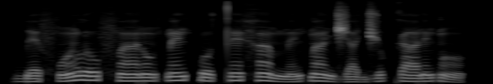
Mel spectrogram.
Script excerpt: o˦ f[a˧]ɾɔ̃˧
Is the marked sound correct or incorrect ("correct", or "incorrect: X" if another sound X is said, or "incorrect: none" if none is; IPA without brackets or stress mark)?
incorrect: ã˧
